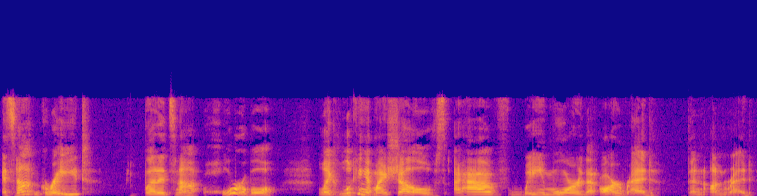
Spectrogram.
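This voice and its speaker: A woman speaks in a forward, bright voice that sits a little lower than average. She chats informally to her viewers like a seasoned vlogger, with slangy, self-deprecating asides. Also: lively intonation, slow, vocal fry. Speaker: book vlogger. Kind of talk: casual chat to viewers.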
